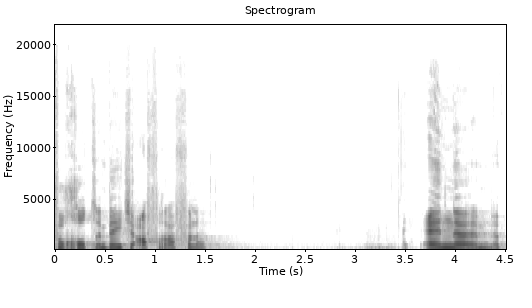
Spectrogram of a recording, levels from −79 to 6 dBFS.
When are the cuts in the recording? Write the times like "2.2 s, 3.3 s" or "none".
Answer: 3.5 s

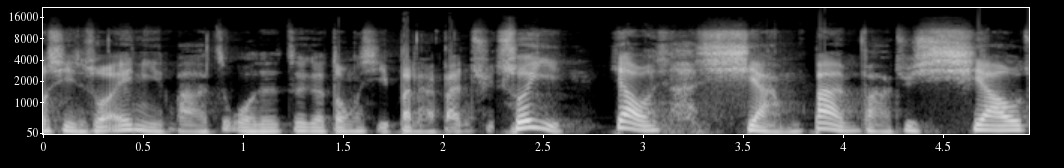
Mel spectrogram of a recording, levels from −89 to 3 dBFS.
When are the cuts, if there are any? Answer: 2.2 s

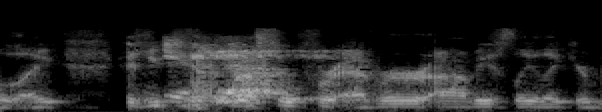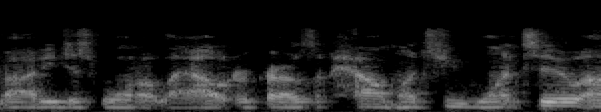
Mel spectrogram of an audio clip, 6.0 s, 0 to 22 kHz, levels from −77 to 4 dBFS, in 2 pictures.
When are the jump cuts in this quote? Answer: none

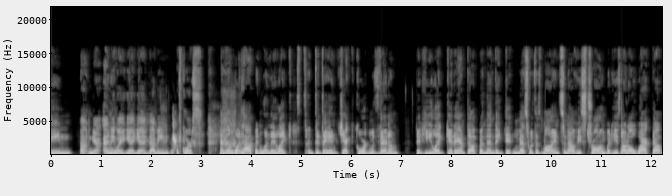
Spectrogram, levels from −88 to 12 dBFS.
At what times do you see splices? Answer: none

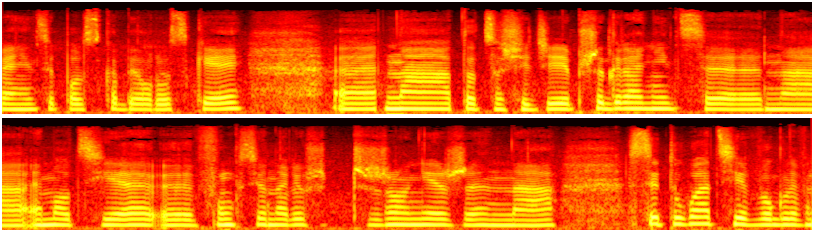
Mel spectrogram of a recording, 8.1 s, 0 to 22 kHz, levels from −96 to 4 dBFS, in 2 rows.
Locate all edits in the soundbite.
1.9 s

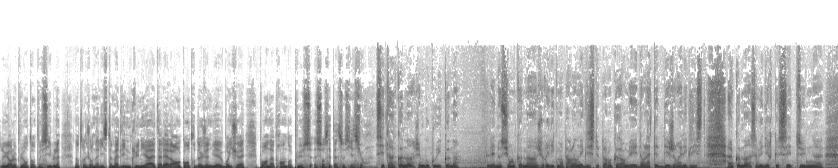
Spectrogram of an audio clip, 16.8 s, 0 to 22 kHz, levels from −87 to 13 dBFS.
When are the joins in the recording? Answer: none

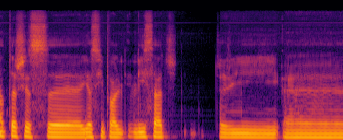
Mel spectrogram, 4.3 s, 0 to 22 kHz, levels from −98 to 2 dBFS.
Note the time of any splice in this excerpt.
none

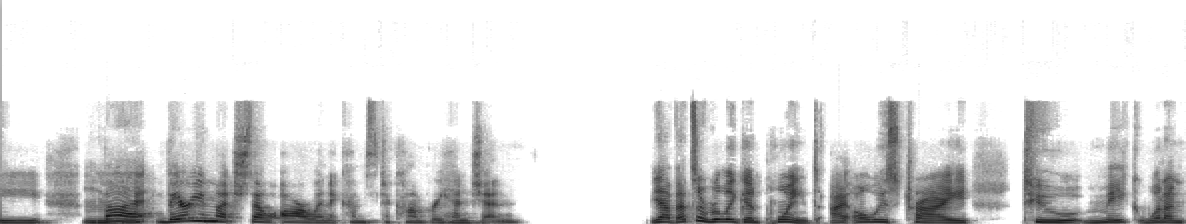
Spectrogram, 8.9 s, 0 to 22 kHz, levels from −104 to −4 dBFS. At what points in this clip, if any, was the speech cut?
none

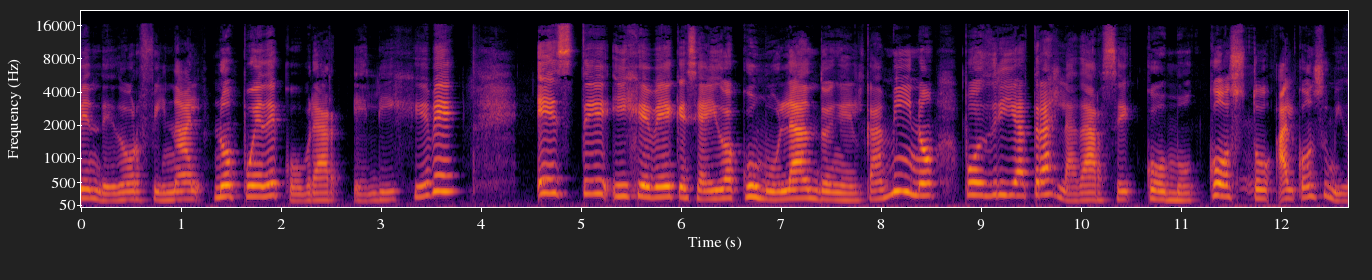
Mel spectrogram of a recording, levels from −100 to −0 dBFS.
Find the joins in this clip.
1.2 s

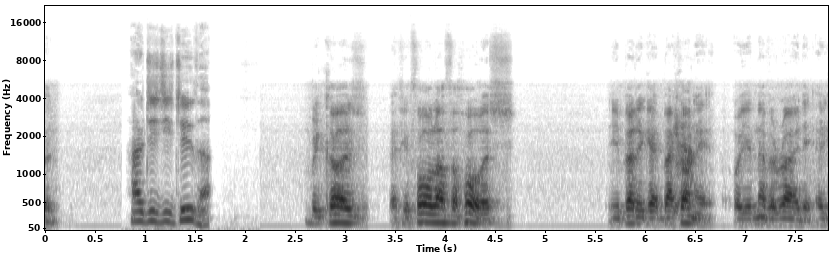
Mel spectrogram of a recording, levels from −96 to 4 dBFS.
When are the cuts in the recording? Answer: none

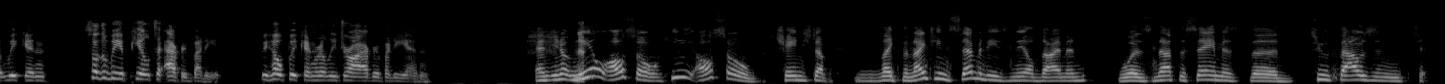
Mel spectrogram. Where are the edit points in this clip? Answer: none

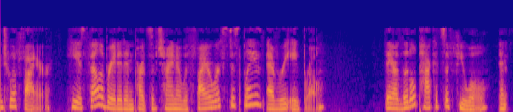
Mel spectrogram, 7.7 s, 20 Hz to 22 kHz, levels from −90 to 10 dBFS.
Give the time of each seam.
0.9 s, 5.6 s

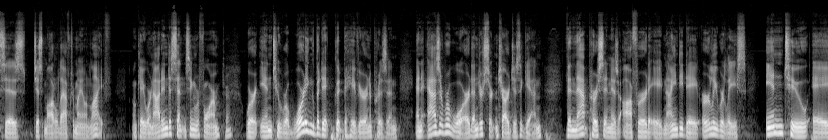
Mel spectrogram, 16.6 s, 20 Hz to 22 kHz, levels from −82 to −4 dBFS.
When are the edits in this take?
2.5 s

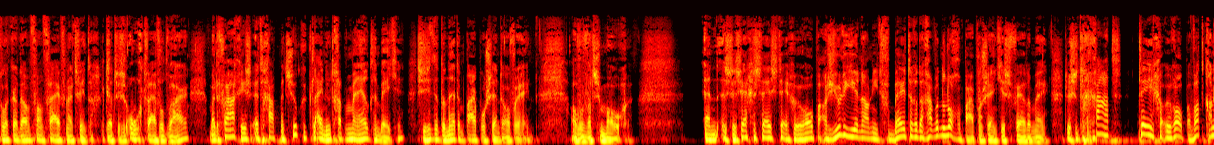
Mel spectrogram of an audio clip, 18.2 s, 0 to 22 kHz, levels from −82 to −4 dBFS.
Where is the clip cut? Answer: none

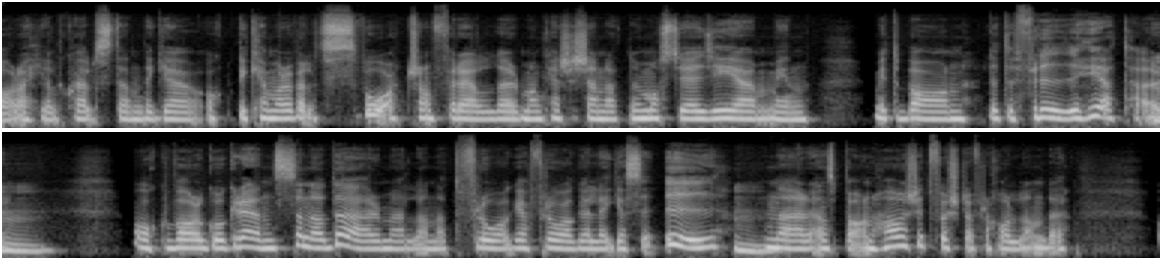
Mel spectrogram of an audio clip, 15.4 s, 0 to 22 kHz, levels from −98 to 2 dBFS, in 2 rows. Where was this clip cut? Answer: none

